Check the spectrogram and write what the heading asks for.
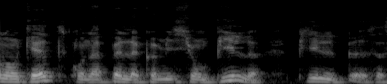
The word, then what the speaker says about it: Peel: organiser une commission denquête qu'on appelle la commission pil pil ça s'écrit p2 ol c'est une commission d' enquête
